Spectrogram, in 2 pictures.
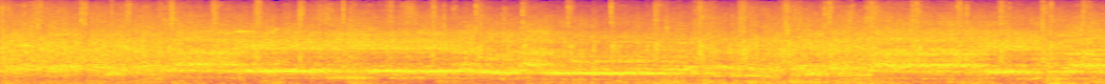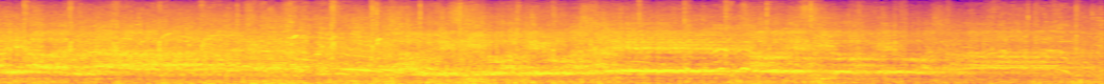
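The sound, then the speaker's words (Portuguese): A massive stadium crowd of River Plate football fans sings a chant adapted from a song, a loud, continuous roar of voices with a rising and falling melody and sharp claps or drum hits throughout. “Mas essa é uma daquelas músicas que a gente já comentou aqui, que primeiro eu conheci pelo canto da torcida, depois eu fui conhecer a música original, né?”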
